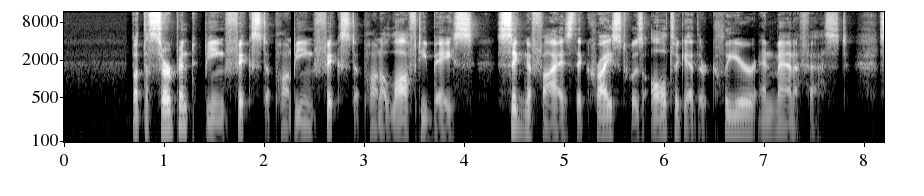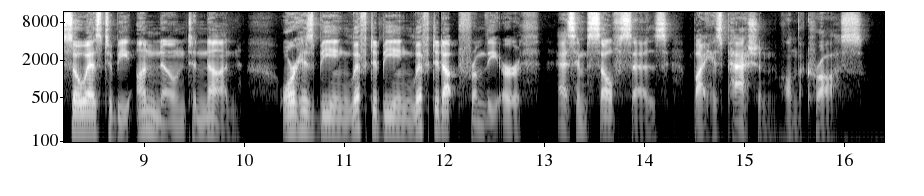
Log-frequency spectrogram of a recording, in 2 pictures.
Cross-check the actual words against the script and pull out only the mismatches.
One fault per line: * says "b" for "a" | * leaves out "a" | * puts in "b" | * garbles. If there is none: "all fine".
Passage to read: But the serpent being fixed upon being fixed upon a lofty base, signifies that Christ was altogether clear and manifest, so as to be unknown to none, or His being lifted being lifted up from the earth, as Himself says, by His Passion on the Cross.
all fine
